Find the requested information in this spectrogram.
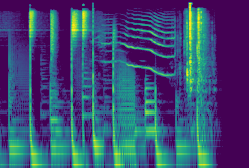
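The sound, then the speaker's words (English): Muffled, bass-heavy music from a neighbor's place thumps steadily through a wall, then opens up around the midpoint into brighter, clearer music with high tones as the neighbor's door opens for a pizza delivery, before cutting off. “When your neighbor opens the door for pizza delivery, all those high frequencies can escape.”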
